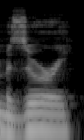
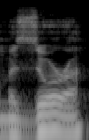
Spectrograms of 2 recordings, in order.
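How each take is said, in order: First: It is said in a neutral accent. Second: It is said in a Southern accent.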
